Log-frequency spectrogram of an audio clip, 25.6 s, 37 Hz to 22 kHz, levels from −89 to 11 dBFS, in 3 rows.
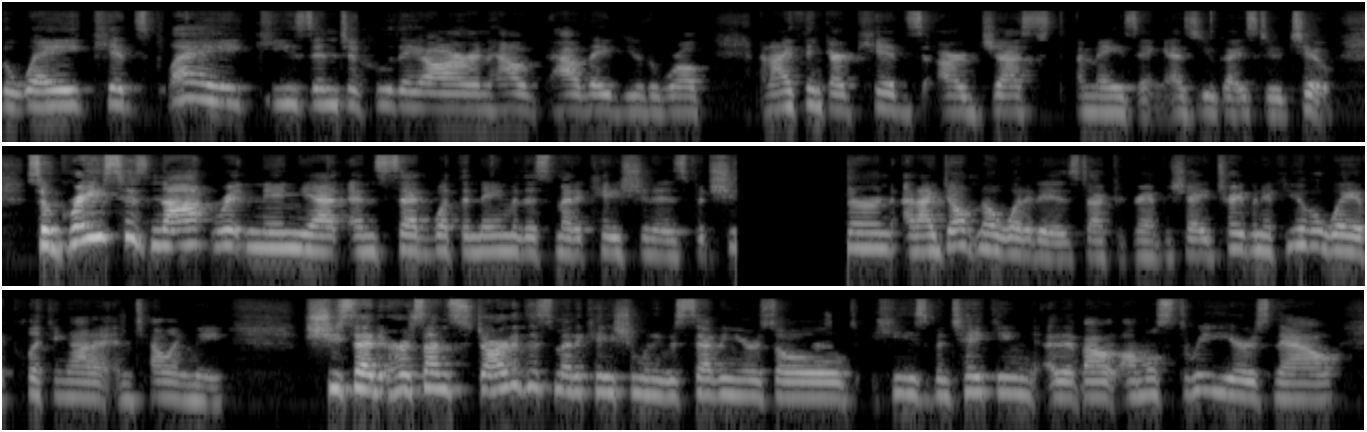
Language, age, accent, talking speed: English, 40-59, American, 215 wpm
